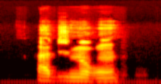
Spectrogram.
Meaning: first-person plural simple future of abîmer
- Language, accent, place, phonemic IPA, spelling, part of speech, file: French, France, Lyon, /a.bim.ʁɔ̃/, abîmerons, verb, LL-Q150 (fra)-abîmerons.wav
